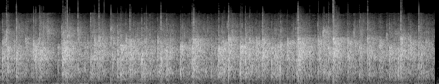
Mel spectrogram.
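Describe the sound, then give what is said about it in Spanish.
Studio audience applause fills the whole stretch: dense, steady clapping at a loud, even level that cuts off abruptly at the very end. “No sin antes daros un fortísimo aplauso.”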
